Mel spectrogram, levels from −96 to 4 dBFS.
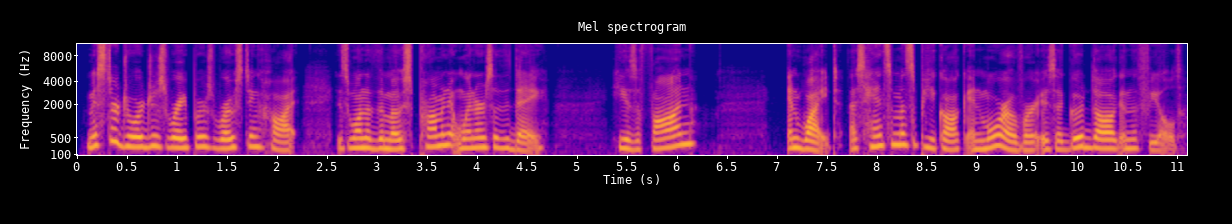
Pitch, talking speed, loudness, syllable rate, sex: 240 Hz, 190 wpm, -18 LUFS, 5.3 syllables/s, female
